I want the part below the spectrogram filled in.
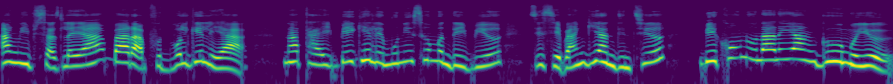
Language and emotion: Bodo, surprised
